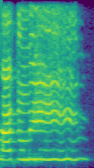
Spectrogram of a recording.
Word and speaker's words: Jacqueline: Jacqueline. You playing Jacqueline? No. It's the French pronunciation which is the correct pronunciation of my name but I say Jquelin.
